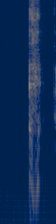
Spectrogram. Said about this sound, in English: He says, "I'm in your windpipe. Give a cough." Cough, and it comes out.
